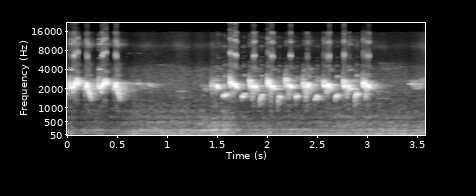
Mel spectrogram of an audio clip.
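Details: Sooty-headed bulbul female in breeding mood calling to the male, used as a lure; two quick wavering chirps, a short pause, then a longer burst of about eight rapid trilled notes.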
